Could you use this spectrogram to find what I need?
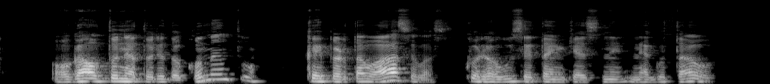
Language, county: Lithuanian, Marijampolė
